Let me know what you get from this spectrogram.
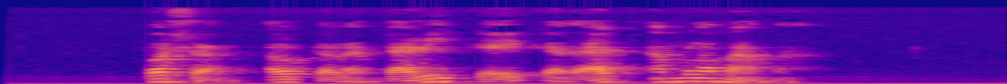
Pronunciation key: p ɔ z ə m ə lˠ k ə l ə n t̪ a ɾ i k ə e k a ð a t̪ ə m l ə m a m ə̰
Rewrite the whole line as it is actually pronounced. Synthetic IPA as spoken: p ɔ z ə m ə lˠ k ə l ə n d̪ a ɾ i k ə e k ə ð a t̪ ə m l ə m a m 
